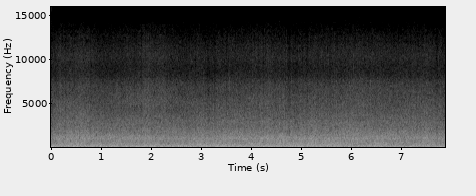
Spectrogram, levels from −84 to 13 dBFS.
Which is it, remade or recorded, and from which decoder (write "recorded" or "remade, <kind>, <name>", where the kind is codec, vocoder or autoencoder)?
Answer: remade, vocoder, BigVGAN v2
